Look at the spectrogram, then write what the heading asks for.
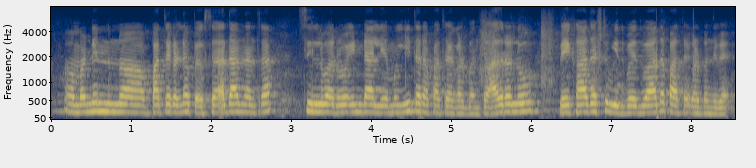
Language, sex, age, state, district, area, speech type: Kannada, female, 45-60, Karnataka, Mandya, rural, spontaneous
